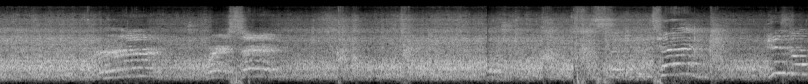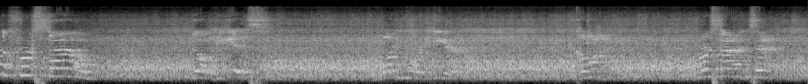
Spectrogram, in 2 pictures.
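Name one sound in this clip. A boy talks excitedly nearby.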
